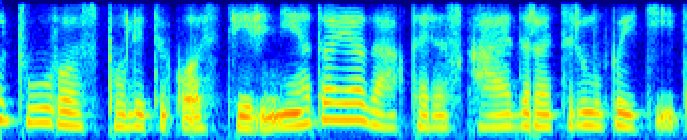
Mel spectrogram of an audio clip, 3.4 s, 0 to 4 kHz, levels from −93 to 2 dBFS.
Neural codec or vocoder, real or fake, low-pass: autoencoder, 48 kHz, 32 numbers a frame, DAC-VAE, trained on Japanese speech; fake; 3.6 kHz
